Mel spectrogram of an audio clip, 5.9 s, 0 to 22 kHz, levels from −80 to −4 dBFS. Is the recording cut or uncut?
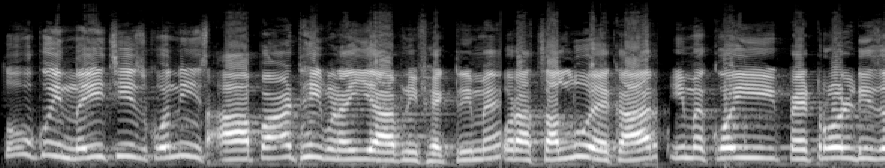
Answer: cut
